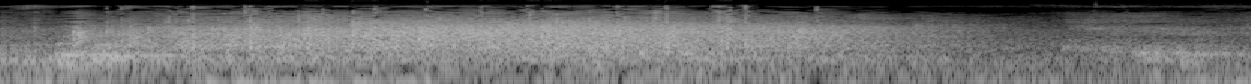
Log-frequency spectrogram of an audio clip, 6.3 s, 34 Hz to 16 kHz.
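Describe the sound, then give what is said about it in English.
A crowd applauds after a speaker wishes them a happy All Souls Day on November 4th, with dense, steady clapping that swells to full strength over the first few seconds, holds, then eases off toward the end without dying out completely. “Don't have to applaud.”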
